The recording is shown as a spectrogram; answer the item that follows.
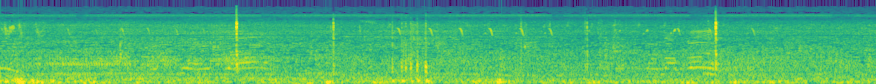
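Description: A small songbird giving short, repeated chirping calls over a low background murmur, with a couple of sharp clicks.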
